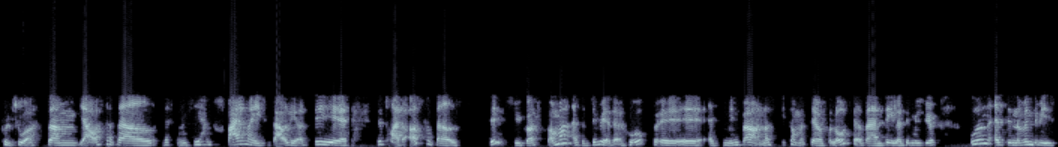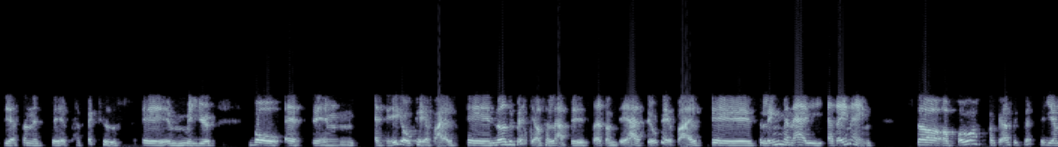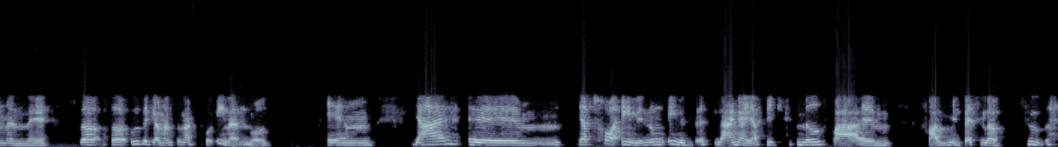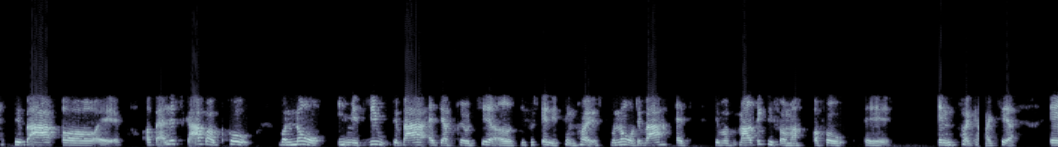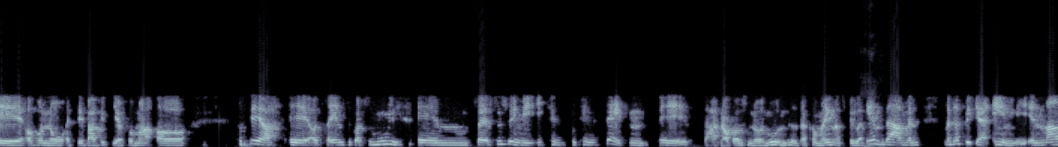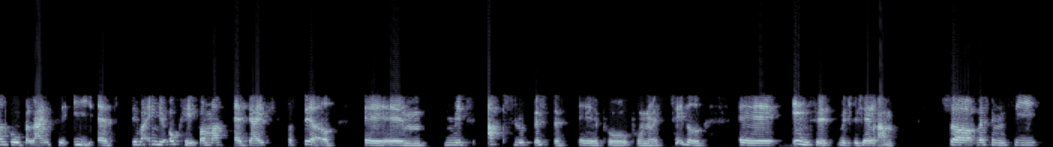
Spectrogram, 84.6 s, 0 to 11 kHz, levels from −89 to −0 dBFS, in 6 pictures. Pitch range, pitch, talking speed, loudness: 160-210 Hz, 175 Hz, 185 wpm, -25 LUFS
